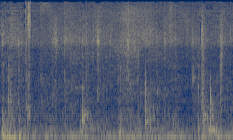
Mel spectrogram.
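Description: Footsteps on a wooden stage floor: a few light, separate knocks over a steady low hum.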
